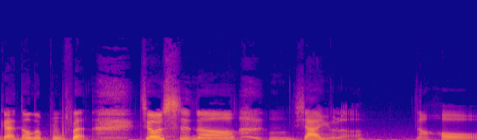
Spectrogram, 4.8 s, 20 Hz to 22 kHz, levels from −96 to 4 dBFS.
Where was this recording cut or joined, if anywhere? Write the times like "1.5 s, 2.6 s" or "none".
2.7 s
